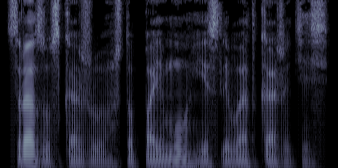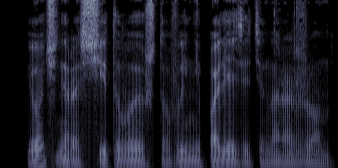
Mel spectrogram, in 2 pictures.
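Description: A man playing a stern adult commander who speaks in a measured, authoritative way. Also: very deep voice, animated, vocal fry, a little mellow, dry recording, clean studio sound, full character voice.

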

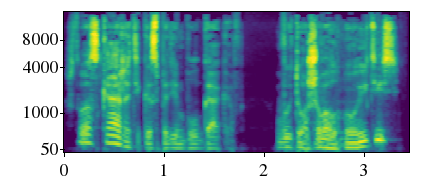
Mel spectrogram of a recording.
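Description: A man's voice: low voice, wildly swooping pitch, normal speed, vocal fry, dry recording, clean studio sound, heavily acted. A man playing a cruel male interrogator villain with a gloating, mocking manner in an audiobook.

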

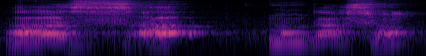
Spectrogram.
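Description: Brief: man voicing a scolding, indignant director, mid pitch, unhurried storybook read. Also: a crowd in the background, lightly acted. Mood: scornful. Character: irate middle-aged male company director.

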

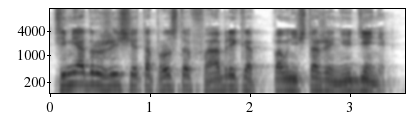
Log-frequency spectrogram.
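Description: A man's voice: mid-range voice, fairly quick, natural voice. A man voicing a grumbling, put-upon male ship technician in a sci-fi audiobook, with a whiny, complaining manner. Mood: weary, sighing.

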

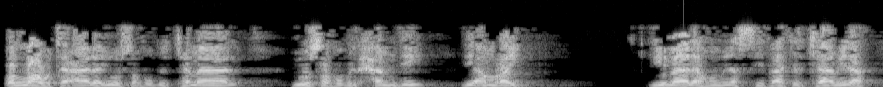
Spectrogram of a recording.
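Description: A man teaching an Islamic lesson as a sheikh. He reads phrases from a text aloud and then explains each one slowly and deliberately, putting stress on the quoted words. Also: mid-range voice, breathy edge. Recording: dull lo-fi lecture recording.

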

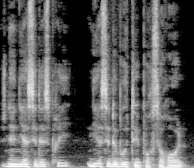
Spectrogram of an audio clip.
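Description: A man's voice: medium pitch, lively intonation, brisk, warm tone, husky, voice pushed up. A man voicing a witty, mocking young noblewoman who talks in a teasing, proudly plain-spoken way.

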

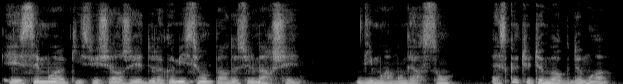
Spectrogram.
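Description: Guy doing a teasing ironic doctor, kinda husky, dry close sound. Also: medium pitch, moderate pace, darkish tone, no room sound, close to an everyday voice. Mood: wry. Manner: bantering, ironic. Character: wry amused male doctor, teasing and generous.

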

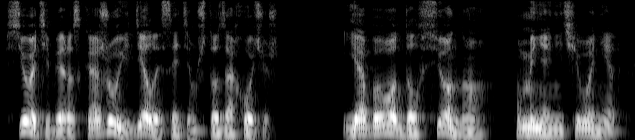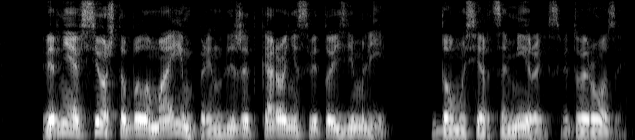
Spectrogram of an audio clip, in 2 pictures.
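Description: A man's voice: medium pitch, lively intonation, normal speed, warm tone, natural voice. A man reading the part of a cold, ruthless young schemer who speaks in icy, mocking commands. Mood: cold, commanding.

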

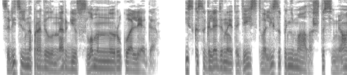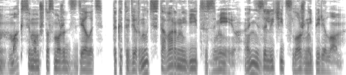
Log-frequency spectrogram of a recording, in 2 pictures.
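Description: Deep gravelly guy reading a novel, steady and plain, dry close mic. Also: normal speed, dry recording. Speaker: audiobook narrator. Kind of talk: scripted narration.

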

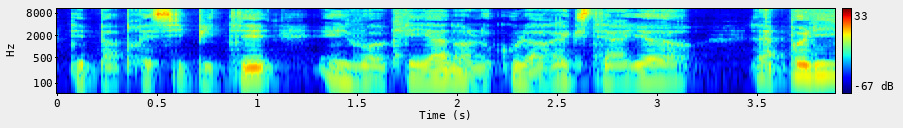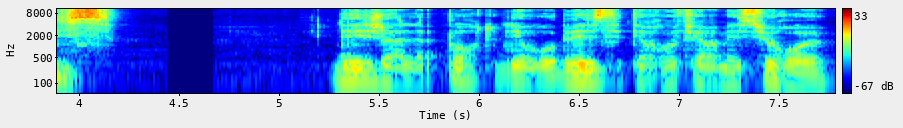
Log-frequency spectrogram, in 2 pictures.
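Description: A man reads a novel aloud in a measured, steady way. His voice is low and dark, with a husky, breathy grain. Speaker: audiobook narrator. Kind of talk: scripted narration of a novel.

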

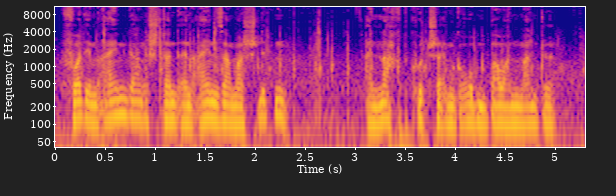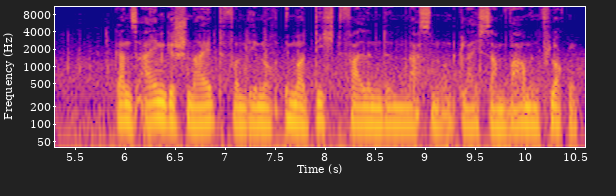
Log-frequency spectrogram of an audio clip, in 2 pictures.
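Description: A man's voice: fairly low pitch, little pitch movement, moderate pace, darkish tone, slight background noise. A man narrating a radio play with a brooding, bitter manner.

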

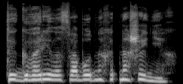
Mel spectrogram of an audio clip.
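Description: A woman reading an audiobook and voicing a defiant, torn young woman with a lifted, sharp, bitter edge. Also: mid-range voice, quick pace, slightly rough, dry recording, studio quality, pitched above the performer's own voice, lightly acted.

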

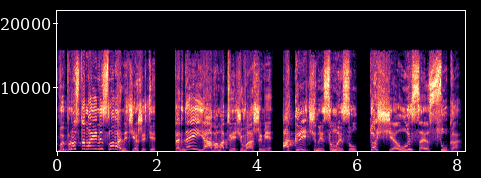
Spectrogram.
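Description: Woman doing a shrill, mocking gloater. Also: sing-song, unhurried, a bit bright, full character voice. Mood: gloating. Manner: shrill, mocking, with swooping exclamations. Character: sharp-tongued, gloating young woman, mocking and lecturing. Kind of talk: audiobook character voice.

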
